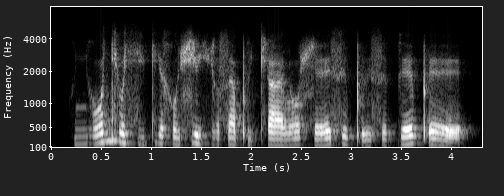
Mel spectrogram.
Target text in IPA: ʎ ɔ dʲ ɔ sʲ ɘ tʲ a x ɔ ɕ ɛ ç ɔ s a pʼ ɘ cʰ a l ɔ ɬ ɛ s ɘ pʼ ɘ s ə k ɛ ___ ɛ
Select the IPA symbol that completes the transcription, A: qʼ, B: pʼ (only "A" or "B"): B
